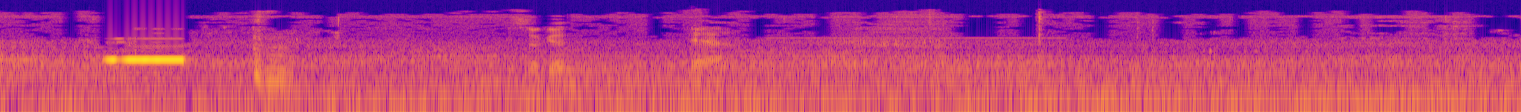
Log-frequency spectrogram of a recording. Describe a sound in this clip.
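A car engine hums steadily with a low road rumble from inside the car.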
